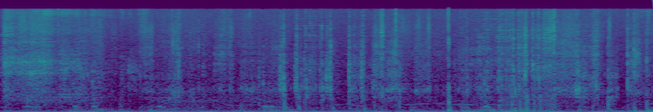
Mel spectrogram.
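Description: Long acrylic nails tap and brush across the cream paper pages of a thick blue paperback book held open, with the pages possibly flipped too. About fifteen soft, muffled taps fall at a fairly steady pace, each cut short, over a low, papery rustle.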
